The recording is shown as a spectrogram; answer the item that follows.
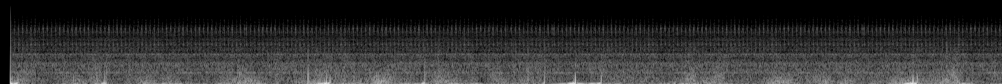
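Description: Old-film countdown-leader sound effect: steady hiss and hum of a worn film soundtrack, broken by irregular crackles and a few louder pops.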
